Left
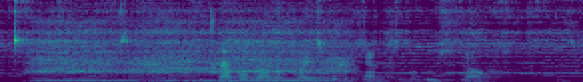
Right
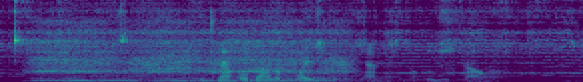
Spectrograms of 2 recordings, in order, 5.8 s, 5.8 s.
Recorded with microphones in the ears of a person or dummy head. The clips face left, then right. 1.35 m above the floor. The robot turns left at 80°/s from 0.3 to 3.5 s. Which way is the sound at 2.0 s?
70° right (ahead or behind).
